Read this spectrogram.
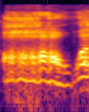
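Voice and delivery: put-on high, loud shocked gasp of kids. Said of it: "They was like".

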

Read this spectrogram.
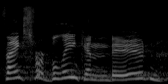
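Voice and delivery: high, loud, drawn-out mock retort; mock scoff. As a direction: throw it out loudly like a heckler. Mimics older married men's retort.

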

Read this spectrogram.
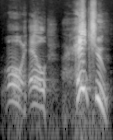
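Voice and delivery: re-enacted outburst, jumping high on the last words; upset. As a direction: act out being upset at hell. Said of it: "I'm getting upset".

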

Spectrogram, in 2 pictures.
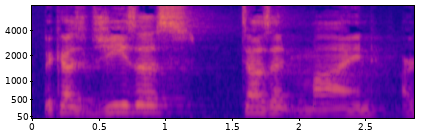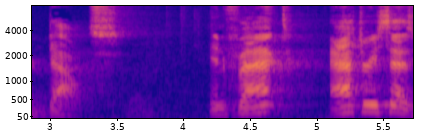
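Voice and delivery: usual speaking voice

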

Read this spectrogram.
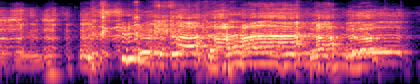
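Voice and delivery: awkward high giggle; a long, uneasy, awkward laugh; nervous laugh. Real, not acted. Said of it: "that's a really awkward laugh".

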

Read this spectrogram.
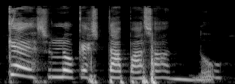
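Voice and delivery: loud, commanding storybook question; lion king demanding. Acted. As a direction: demand it over the whole jungle. Lion demands answers after roaring. (rey león exigiendo, voz fuerte)

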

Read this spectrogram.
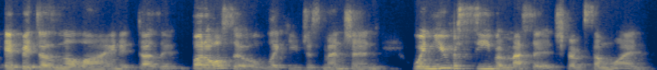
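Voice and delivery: usual speaking voice

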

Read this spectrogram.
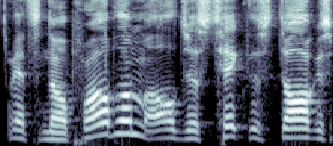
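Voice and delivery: high, loud urchin voice fawning over the dog; cheeky urchin sweet-talking a giant dog; street kid voice. Acted. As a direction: coo at the big dog like a scrappy street kid.

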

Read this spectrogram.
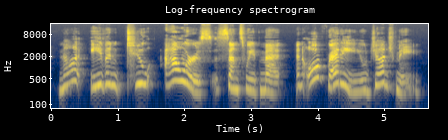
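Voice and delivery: high, slow mock-wounded sigh; sighing Katsuko. A narrator's reading. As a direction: sigh it out, playfully hurt. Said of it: "Katsuko sighed".

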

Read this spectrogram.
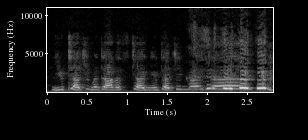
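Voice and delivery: high, loud, laughing squeal; star-struck shriek. Retold or imitated. Singer to doctor who touched [name]'s tongue, shrieking. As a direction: squeal it out in disbelief. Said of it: "I was like".

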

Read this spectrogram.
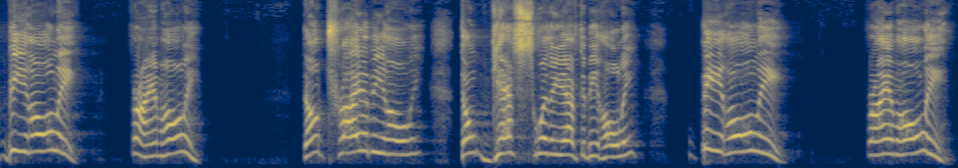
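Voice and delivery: high, ringing preacher's cry; preaching at full force. Acted. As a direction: proclaim it like a command from the pulpit. Preaching the command.

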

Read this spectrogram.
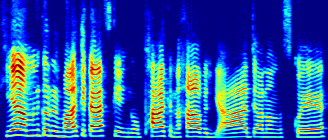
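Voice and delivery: put-on r-dropping Boston accent; mock Boston townie accent. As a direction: imitate a Boston local, dropping the r's. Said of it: "I don't know how the Boston accent is hot".

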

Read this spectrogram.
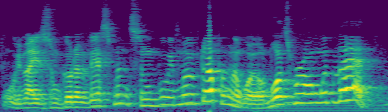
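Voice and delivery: high, loud, self-satisfied rich father; pompous father. Acted. Father lowering his newspaper to defend their wealth, pompous and high. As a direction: puff up and defend the new money. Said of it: "looks at you and says".

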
